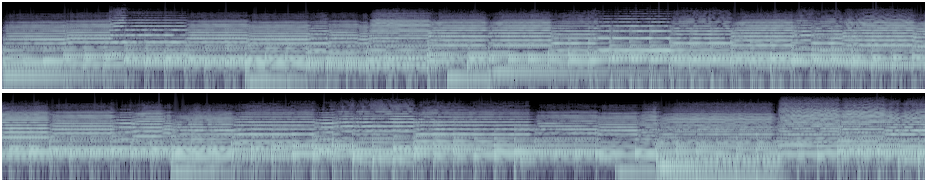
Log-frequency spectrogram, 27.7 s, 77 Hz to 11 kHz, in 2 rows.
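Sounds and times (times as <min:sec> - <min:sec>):
trumpet playing a prelude: 0:00.0 - 0:27.6.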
